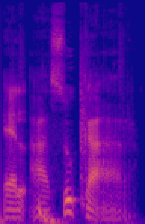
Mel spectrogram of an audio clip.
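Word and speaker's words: azúcar: azucar el azucar nasi accent over the you so you pronounce a el azucar la cuchara la cuchara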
